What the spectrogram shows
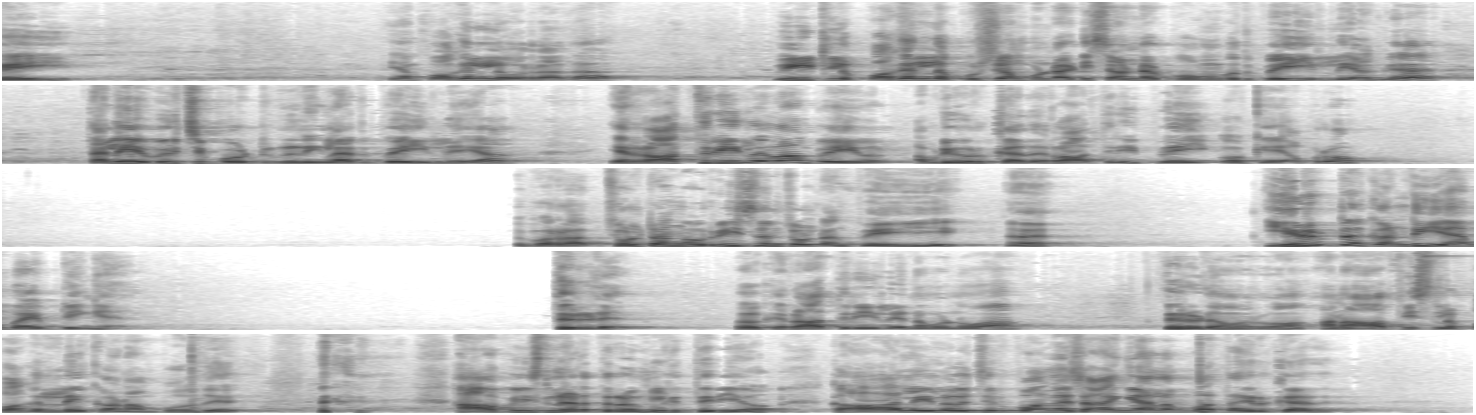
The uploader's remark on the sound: Event: Sunday Second Service Sermon Live. Agapebangalore.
